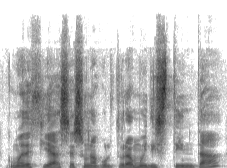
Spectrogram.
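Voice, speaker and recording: A woman from Italy, a guest in an interview, answering thoughtfully and pausing with hums as she searches for words. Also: lowish voice, little pitch movement, a little mellow. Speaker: interview guest, community center director.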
